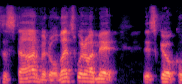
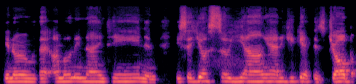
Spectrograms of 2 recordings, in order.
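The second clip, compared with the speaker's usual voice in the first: soft lisping boxer; 3 semitones higher, 7 dB quieter than usual. Retold or imitated. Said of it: "I'm sounding more like [name]".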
